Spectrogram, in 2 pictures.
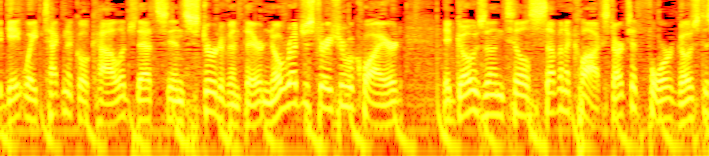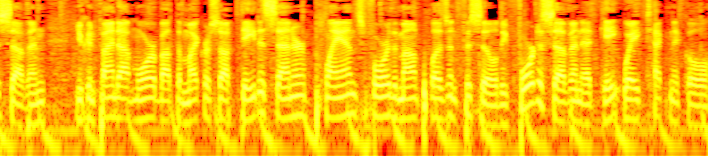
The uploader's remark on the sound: We begin our live broadcasts from Summerfest 2023.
